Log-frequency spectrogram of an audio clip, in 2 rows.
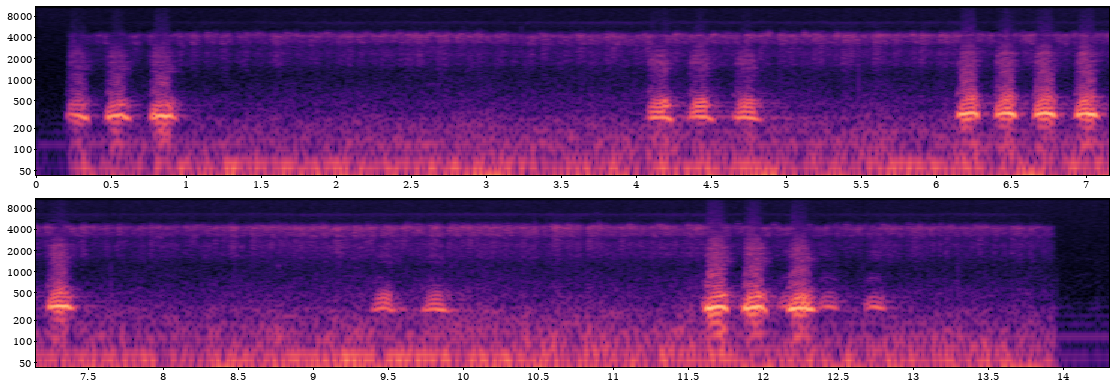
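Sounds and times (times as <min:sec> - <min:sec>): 
pig frog: 0:00.2 - 0:14.0.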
